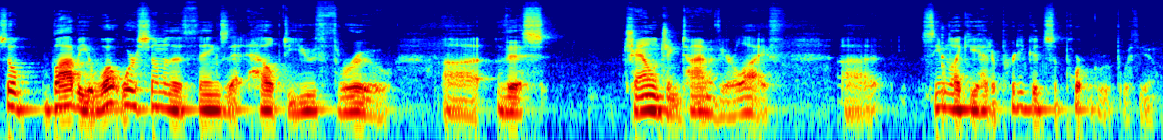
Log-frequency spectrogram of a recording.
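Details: Adult male speaker (interviewer); normal speech.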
